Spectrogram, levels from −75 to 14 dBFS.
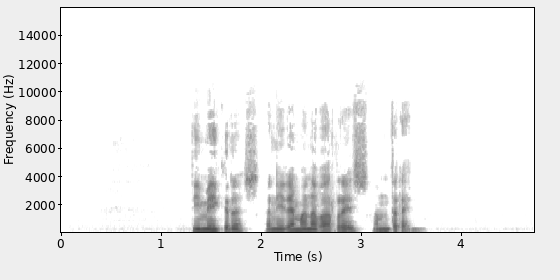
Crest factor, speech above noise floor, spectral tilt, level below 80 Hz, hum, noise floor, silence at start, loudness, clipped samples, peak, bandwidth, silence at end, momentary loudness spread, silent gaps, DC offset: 22 dB; 47 dB; -5.5 dB/octave; -52 dBFS; none; -69 dBFS; 1.3 s; -22 LUFS; under 0.1%; -2 dBFS; 10 kHz; 1.15 s; 7 LU; none; under 0.1%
